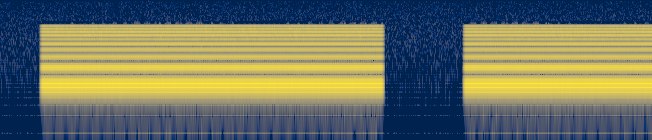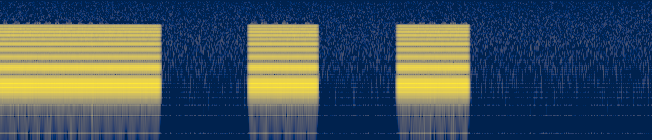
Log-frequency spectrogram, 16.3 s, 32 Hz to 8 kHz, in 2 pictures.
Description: Ship horn signal, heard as a ship's horn, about 280 Hz. 2 long, 2 short. At sea: I intend to overtake on your port side.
